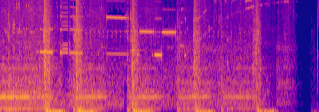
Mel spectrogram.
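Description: Electronic intro sound effects: a low humming tone that pulses about every two-thirds of a second, with short high computer-style beeps and sharp clicks over it, fading out near the end.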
